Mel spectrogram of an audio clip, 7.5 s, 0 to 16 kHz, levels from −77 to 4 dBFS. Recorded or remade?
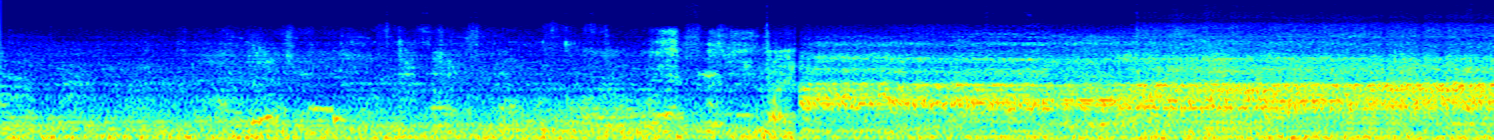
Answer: remade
